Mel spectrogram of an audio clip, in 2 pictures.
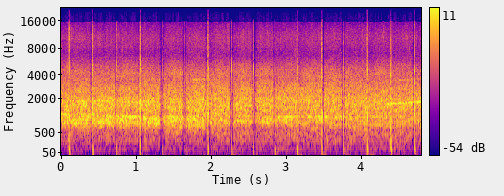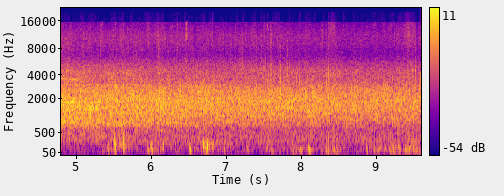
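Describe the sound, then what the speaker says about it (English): Loud, dense applause from an audience at a teacher appreciation event as certificate recipients stand, steady clapping for nearly ten seconds with a few sharper individual claps standing out. "let's give them a wild round of applause"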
